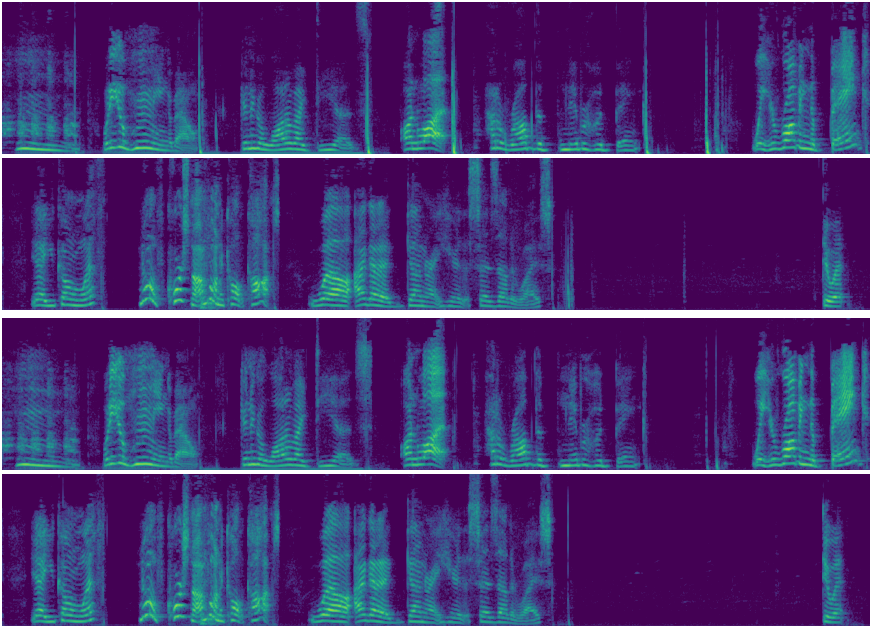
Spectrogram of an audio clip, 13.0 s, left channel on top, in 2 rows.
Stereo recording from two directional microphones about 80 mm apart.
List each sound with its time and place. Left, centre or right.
0.1 s dog: centre
0.7 s a child's voice: right
6.1 s speech: centre
6.7 s a child's voice: centre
